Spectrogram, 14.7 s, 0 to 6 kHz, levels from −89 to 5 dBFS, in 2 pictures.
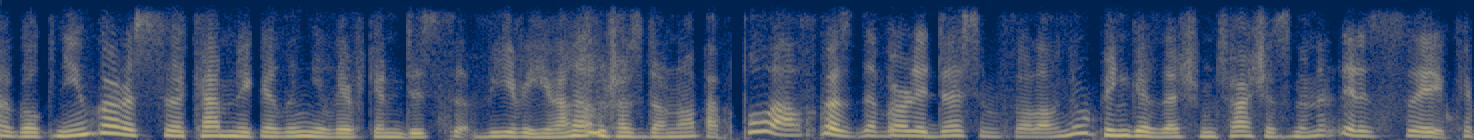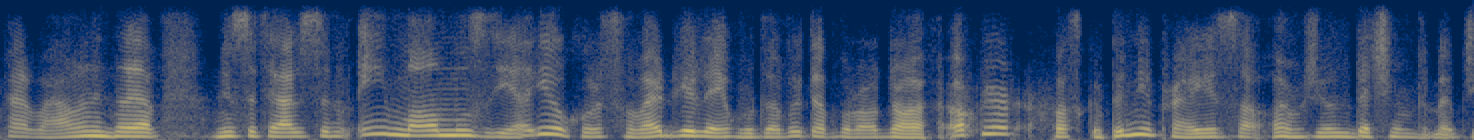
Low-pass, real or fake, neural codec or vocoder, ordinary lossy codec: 5.4 kHz; fake; codec, 16 kHz in and 24 kHz out, 0.4 kbps, LongCat-Audio-Codec, four codebook decoder; Opus, 16 kbps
